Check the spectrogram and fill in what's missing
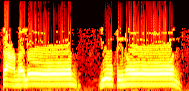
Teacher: خلط صوت الواو المادية بالألف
